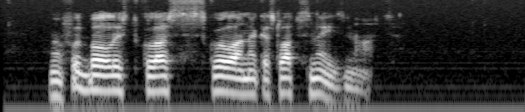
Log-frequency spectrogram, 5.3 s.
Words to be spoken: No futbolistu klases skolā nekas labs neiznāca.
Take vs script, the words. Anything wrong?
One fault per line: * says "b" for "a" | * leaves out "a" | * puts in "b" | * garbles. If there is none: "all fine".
all fine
